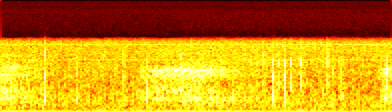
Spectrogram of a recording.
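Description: A person sniffing and breathing through the nose, with a soft swell of breath about a second in, plus a few faint clicks.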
